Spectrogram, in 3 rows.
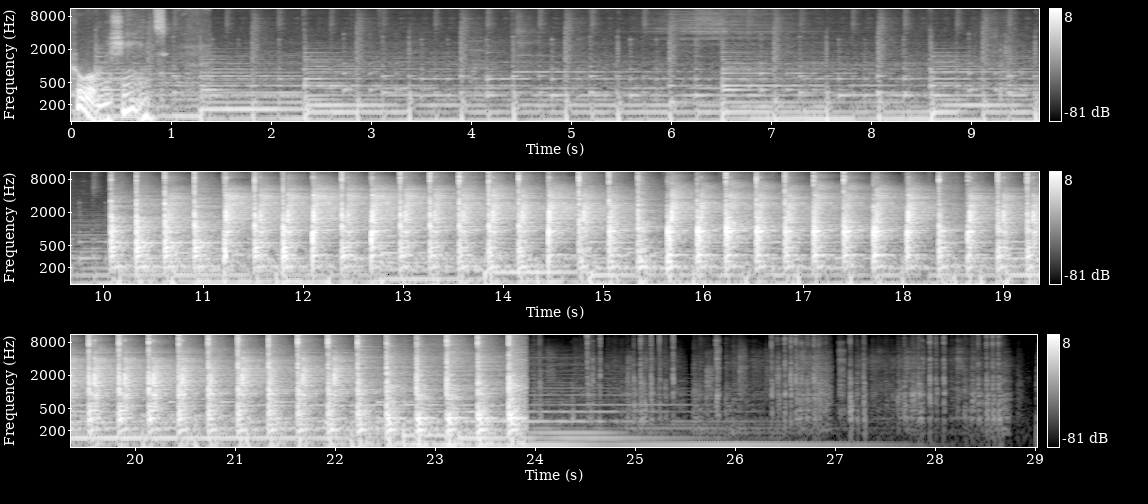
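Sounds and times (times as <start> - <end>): hammer striking sheet metal: 10.1 - 23.9.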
